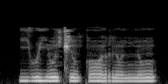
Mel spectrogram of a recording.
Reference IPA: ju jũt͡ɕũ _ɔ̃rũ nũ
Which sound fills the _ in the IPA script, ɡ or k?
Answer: k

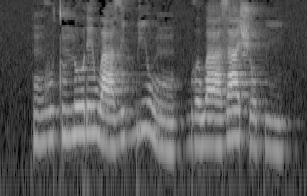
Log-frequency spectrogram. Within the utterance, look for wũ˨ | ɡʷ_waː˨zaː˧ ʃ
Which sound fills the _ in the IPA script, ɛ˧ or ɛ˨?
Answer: ɛ˨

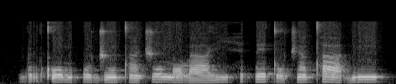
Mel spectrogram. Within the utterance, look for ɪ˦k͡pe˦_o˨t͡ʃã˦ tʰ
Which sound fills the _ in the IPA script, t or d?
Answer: t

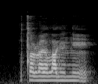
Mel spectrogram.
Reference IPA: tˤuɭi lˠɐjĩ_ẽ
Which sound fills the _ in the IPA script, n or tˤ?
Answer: n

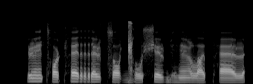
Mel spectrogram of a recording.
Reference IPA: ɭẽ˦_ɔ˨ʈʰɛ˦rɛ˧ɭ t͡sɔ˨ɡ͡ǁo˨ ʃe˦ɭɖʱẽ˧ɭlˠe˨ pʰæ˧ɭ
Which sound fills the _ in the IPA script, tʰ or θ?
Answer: tʰ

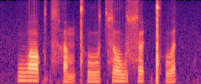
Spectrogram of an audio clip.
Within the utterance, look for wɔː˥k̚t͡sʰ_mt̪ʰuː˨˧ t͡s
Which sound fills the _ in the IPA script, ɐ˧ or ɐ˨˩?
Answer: ɐ˨˩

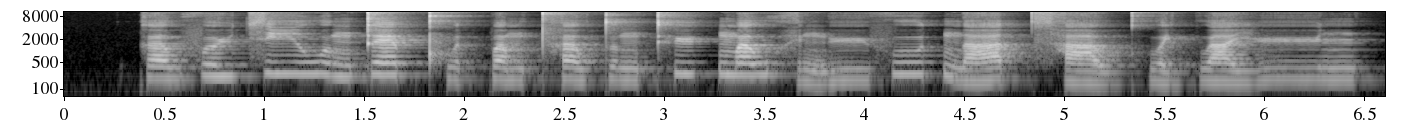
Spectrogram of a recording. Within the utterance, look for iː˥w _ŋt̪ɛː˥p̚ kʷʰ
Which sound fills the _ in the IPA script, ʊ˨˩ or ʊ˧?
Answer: ʊ˧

